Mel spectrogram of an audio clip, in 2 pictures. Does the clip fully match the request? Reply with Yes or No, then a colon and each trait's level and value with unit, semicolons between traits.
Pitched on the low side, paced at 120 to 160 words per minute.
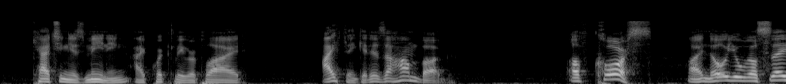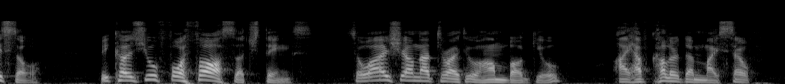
Yes: low, 125 Hz; average, 145 wpm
